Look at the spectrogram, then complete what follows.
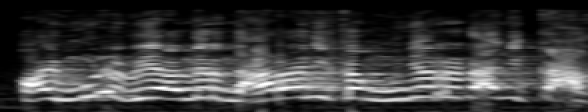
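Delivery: high and loud, fed up; why won't you open, shouted; exasperated yelling. Retold or imitated. Locked-out husband shouting at his wife in frustration.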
